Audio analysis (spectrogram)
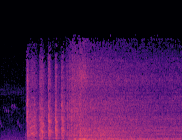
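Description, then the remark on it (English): A van engine, hooked up with jumper cables to a Camry, cranks in several quick bursts, then catches and is revved into a loud, steady run. No voices are heard. “Katie revved the van's engine.”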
